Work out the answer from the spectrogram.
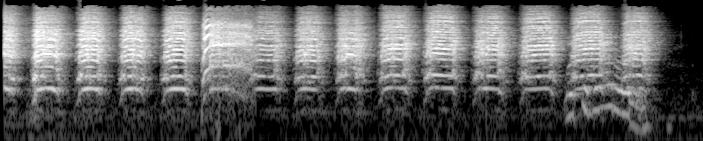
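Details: Two pet cockatoos, a Moluccan and a Goffin's, screaming loudly together indoors: harsh, raspy, harmonic-rich shrieks repeated in a rapid series about twice a second, one longer wavering scream near the end.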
